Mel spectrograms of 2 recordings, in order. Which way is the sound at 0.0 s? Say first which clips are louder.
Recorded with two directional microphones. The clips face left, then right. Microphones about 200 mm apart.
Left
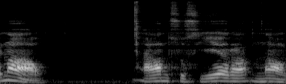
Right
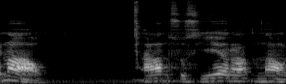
Left 1 dB; 25° left (ahead or behind).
